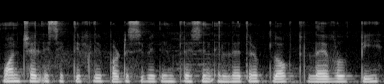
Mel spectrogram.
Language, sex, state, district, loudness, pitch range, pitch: English, male, Nagaland, Kohima, -17 LUFS, 130-140 Hz, 135 Hz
